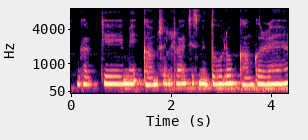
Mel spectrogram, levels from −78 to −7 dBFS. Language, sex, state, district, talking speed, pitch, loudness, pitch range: Hindi, female, Odisha, Nuapada, 190 wpm, 230 Hz, -13 LUFS, 225-240 Hz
